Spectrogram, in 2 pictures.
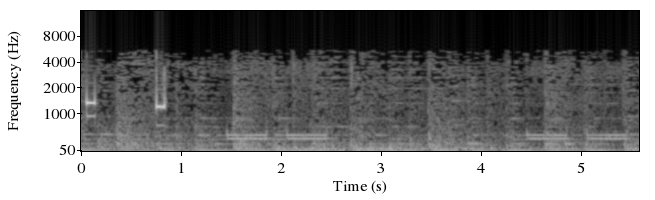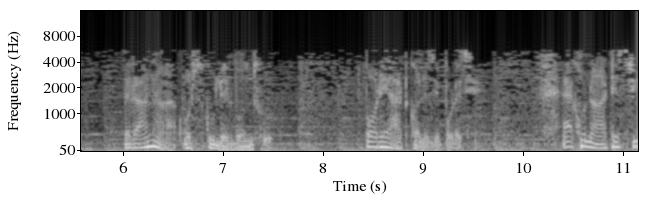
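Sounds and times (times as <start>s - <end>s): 
touch-tone phone keypad beeps while dialing: 0.0s - 0.2s, 1.5s - 2.5s, 4.5s - 5.5s
speech: 6.0s - 7.7s, 8.4s - 11.1s.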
